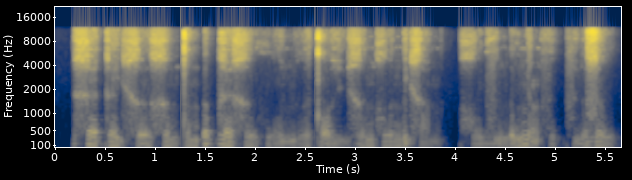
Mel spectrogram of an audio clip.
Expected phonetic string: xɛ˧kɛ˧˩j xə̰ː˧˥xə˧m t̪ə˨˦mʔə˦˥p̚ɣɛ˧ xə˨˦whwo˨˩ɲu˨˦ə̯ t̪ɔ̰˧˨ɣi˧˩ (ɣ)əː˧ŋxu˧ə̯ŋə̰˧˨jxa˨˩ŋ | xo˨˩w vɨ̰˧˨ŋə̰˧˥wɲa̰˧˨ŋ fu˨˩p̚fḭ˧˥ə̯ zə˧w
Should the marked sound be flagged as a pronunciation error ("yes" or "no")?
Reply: no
